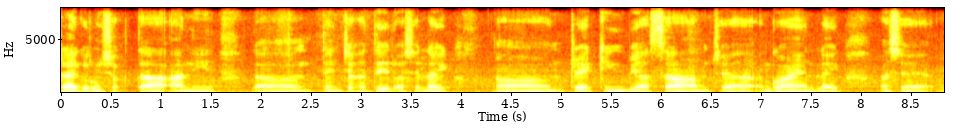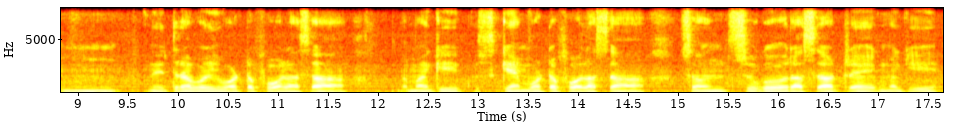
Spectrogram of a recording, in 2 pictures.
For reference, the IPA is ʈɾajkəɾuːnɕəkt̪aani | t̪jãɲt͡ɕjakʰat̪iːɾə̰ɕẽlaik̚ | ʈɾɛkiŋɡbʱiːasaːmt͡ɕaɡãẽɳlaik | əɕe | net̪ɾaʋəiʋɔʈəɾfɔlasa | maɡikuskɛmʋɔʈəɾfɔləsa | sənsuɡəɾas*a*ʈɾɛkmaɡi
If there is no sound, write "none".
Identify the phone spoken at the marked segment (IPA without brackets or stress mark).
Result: a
